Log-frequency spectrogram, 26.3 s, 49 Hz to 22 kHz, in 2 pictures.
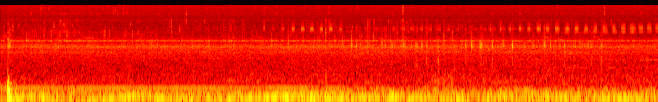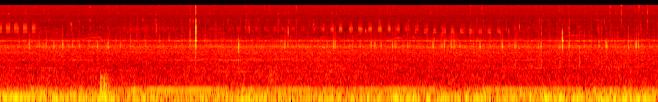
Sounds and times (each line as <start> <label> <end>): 0.0 noise of the cars 26.3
